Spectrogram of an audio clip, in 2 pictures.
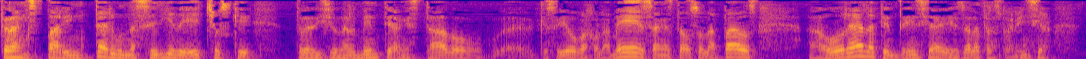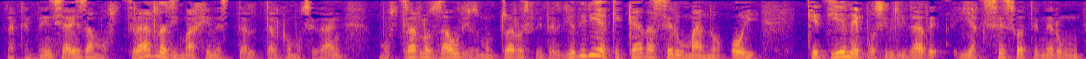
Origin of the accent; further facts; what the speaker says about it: Guayaquil, Guayas, Ecuador; Yo escuchaba de niño … Guayaquil.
